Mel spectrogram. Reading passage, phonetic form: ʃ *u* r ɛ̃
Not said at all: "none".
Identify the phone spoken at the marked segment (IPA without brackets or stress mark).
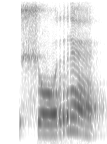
o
